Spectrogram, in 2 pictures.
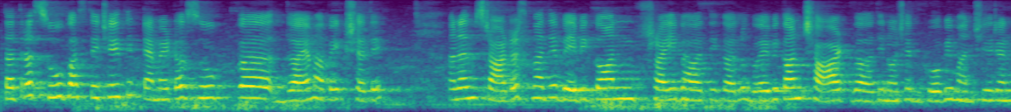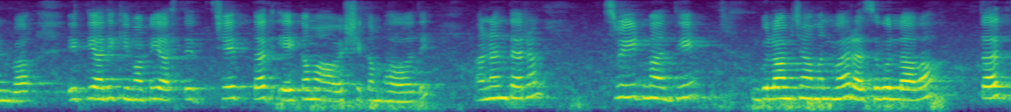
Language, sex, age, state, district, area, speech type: Sanskrit, female, 18-30, Andhra Pradesh, Chittoor, urban, spontaneous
